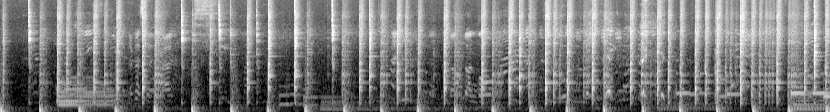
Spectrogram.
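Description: Live band music led by a drum kit playing a steady beat. The bass drum lands nearly twice a second, with snare and rim hits between, over bass and other pitched notes that fill in more fully about halfway through.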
